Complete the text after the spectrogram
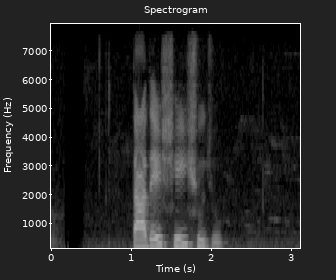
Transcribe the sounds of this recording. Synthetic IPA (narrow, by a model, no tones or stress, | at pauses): t̪ad̪eɾʃejʃud͡ʑuɡ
